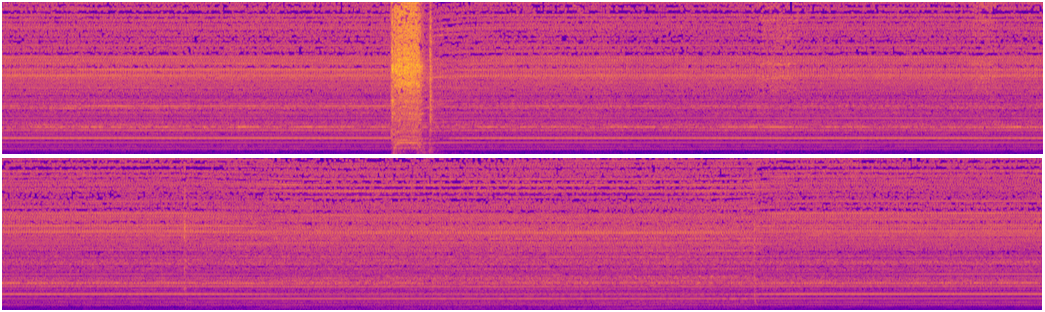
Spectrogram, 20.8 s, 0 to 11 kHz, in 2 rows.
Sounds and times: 0.0s forklift 20.8s
11.9s hydraulic movement 18.1s

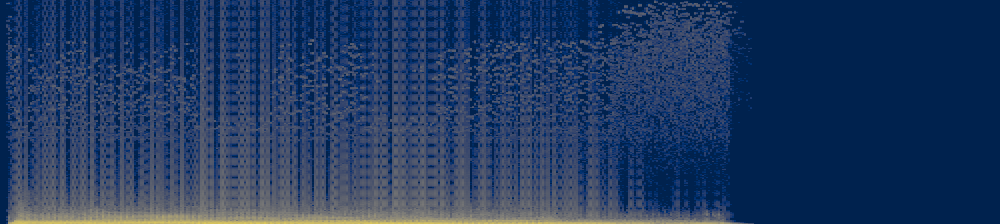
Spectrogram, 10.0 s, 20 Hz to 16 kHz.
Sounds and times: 0.1s Horn 4.0s

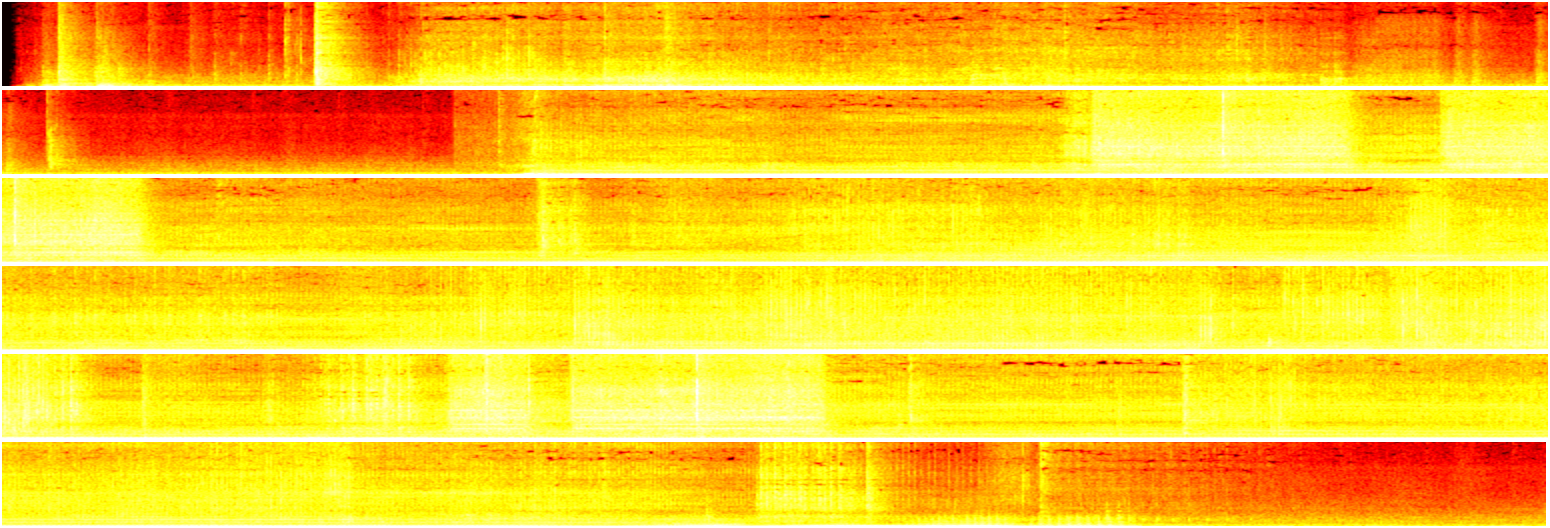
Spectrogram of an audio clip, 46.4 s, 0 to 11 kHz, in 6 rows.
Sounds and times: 10.1s Straight Knife Machine 44.5s

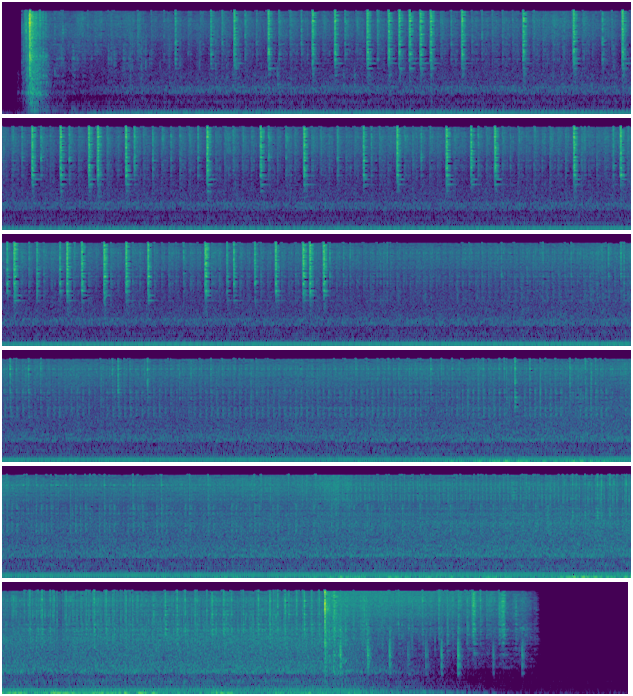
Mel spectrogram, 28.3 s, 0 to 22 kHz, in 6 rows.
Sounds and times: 0.1s reel to reel tape machine start stop rewind 27.6s

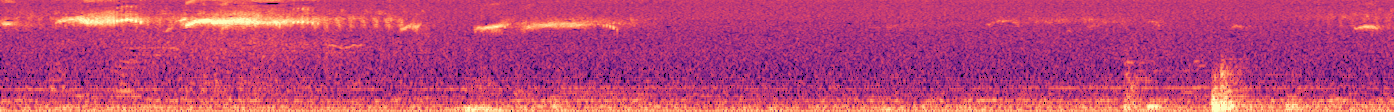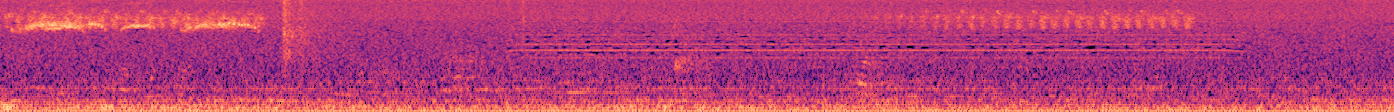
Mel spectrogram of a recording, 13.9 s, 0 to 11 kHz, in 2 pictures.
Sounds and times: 0.0s swifts are flying nearby 3.3s
9.6s swifts are flying nearby 13.2s

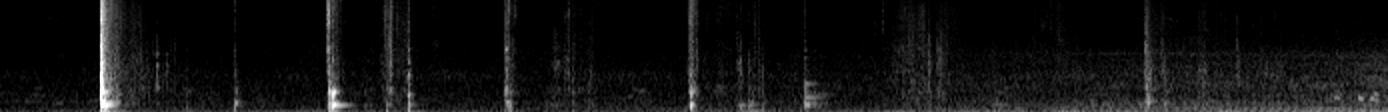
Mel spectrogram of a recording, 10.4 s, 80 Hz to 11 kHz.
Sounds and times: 0.7s chopping fire wood with axe 1.3s

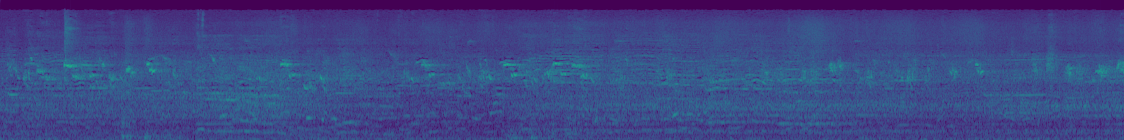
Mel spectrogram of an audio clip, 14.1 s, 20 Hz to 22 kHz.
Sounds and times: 0.0s chatting of passerby 14.0s
0.0s distant construction 14.0s
0.0s traffic 14.0s

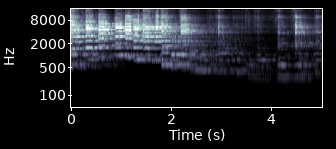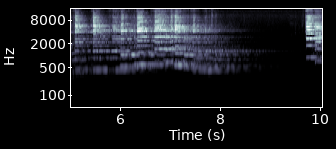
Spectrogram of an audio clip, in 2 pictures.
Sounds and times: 0.0s sop sax solo 10.0s

